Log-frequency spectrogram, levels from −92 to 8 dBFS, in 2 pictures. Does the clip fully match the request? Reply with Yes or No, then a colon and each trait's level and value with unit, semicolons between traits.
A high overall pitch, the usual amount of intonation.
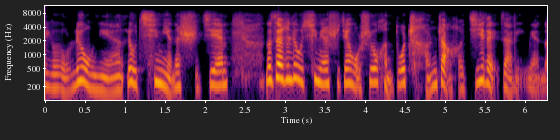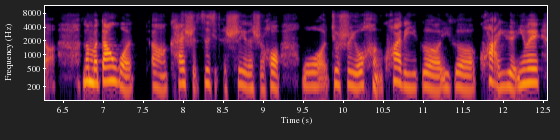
Yes: high, 220 Hz; average, 4.5 semitones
